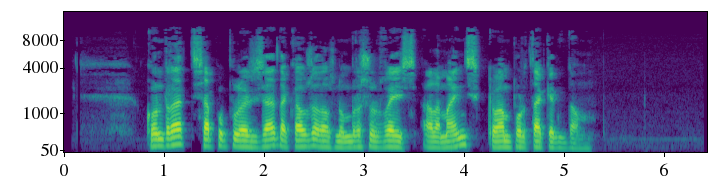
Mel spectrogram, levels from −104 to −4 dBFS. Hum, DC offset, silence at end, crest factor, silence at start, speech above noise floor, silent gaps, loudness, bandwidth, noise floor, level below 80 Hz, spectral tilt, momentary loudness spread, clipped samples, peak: none; under 0.1%; 1.2 s; 18 dB; 0.85 s; 49 dB; none; -23 LUFS; 11 kHz; -72 dBFS; -64 dBFS; -5 dB/octave; 8 LU; under 0.1%; -6 dBFS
